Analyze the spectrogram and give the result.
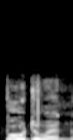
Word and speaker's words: Bowdoin: So you started out, you went to like we said, Division III at, Bowdoin.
